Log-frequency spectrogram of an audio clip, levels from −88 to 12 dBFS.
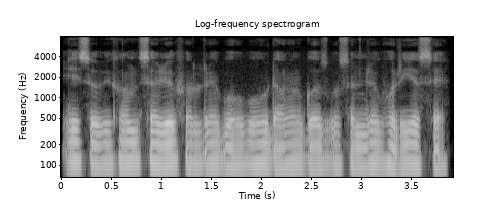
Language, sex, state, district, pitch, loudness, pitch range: Assamese, male, Assam, Kamrup Metropolitan, 105 Hz, -17 LUFS, 100-105 Hz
